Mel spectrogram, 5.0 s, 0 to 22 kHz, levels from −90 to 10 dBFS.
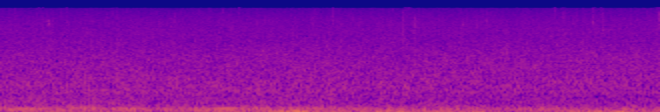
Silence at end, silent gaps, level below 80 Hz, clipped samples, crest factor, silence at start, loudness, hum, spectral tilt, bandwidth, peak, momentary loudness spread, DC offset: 0 s; none; -42 dBFS; under 0.1%; 18 dB; 0 s; -38 LUFS; none; -3.5 dB/octave; 16.5 kHz; -20 dBFS; 2 LU; under 0.1%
